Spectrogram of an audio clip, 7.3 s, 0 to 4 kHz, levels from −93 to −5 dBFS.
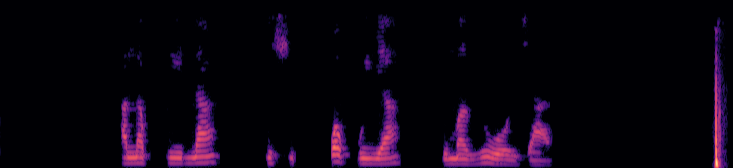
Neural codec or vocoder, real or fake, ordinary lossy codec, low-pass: none; real; MP3, 32 kbps; 3.6 kHz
